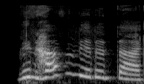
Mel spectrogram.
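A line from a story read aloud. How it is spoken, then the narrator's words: Giggling big boy. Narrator (German): kicherte der große Junge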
